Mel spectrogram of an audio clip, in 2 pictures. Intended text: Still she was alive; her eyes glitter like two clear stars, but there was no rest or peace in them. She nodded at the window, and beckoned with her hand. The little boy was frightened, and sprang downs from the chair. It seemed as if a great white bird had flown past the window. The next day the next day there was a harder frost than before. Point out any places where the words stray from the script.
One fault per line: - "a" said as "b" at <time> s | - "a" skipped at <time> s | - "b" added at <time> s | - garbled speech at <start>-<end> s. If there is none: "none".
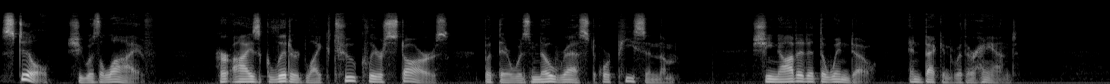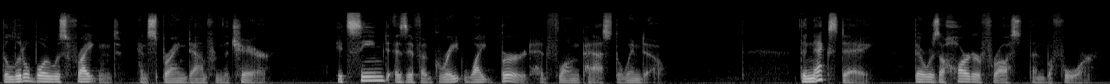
- "glitter" said as "glittered" at 2.6 s
- "downs" said as "down" at 13.0 s
- "the next day" skipped at 19.9 s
